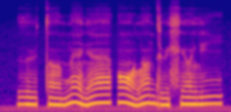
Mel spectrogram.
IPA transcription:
ð y˨ t ə̃ː˨ n̪ ẽ˦˨ ɾʲ ɛ̃ː˦ | õ˦˨ l ə̃˦ d y˨ xʲ ə̃ː˧ lʲ iː˧

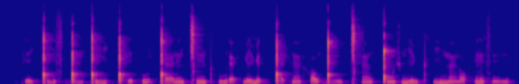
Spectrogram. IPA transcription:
k e˩ i̯ ǃ iː˩˧ s ɡ͡ǃ æ̃˩ ǃ iː˧˥ ǃʰ e˩ k u˥ ǃ æ˩˧ ɾ ẽ˥ ǀ ẽ˧˥ t̪ʰ u˧ ɾ æ̰˩˧ k ɳ i˥ ɳ ḛ˧ k ǃ æ̰˧ k ɾ æ̃˧ h ɒ˧ u̯ ɡ͡ǃ eː˩ i̯ ǀʰ æ̃˧ u̯ ǃ õ˧˥ ʃ m iː˧ ɳ t̪ʰ iː˥ m æ̃˩ ɾ ɒ˩˧ h ẽ˥ s ẽ˩˧ n

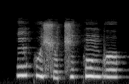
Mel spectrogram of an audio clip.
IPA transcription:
ĩ˦ kʷ ɪ˦˨ ʃ ʊ˨ t͡ʃ ɪ˦ k ũ˦ b ʊ˦

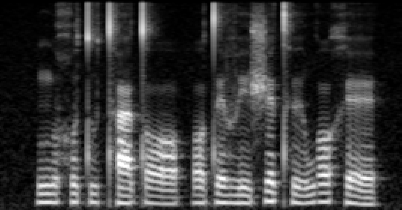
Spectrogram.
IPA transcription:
ŋ u χʷ ɘ t u tʰ a t ɔ | ɔ t ɛ v e ʃ ɛ tʰ ɘ w ɔ x ɛ

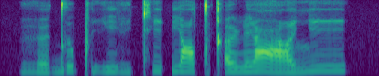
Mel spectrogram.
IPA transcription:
ɦ ø˩ d̪ ɯ˦ pʼ i̤˨ j e̤˩ cʰ i˦ ʔ j ɑ˥ tˤ kʼ ɯ˦ ɳ i˥ ʕ ɑ˨ ʎ i˥

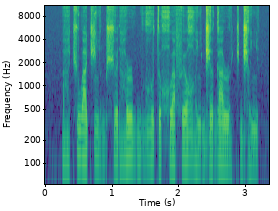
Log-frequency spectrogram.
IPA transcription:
a̤ t͡ʃ w a t͡ʃ ʎ ə̤ b ʃ ʏ ɾ a̤ ɹ ṳ b ṳ ɣ u t ə χʷ a f ʏ ʁʷ a̤ ʎ d͡ʒ ə ɡ a ɹ ə̤ t͡ʃ d͡ʒ ə̤ ʎ

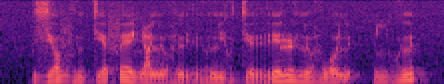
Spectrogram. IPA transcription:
zʲ ɔ v ṳ lʲ tʲ ɛ f e ʎ ɑ lʲ w ɑ̤ lʲ rʲ ɔ̤ lʲ j ɔ̤ tʲ ɔ rʲ ɛ lʲ ɭ i̤ lʲ w ɑ̤ w o lʲ | ʎ ɔ̤ lʲ

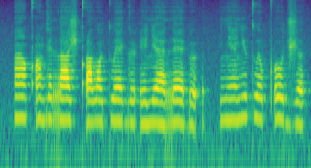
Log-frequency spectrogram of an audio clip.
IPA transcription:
ã qʼ õ ɡ ɛ r a ʒ qʼ ə lˠ ø tʷ ɛ ɡ ø ʔ e lʲ æ r ɛ ɠ ɵ ʔ | lʲ ɛ̃ lʲ ø tʷ ɛ o̯ pʼ o d͡ʒ ə

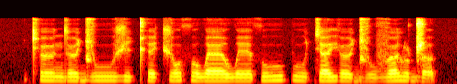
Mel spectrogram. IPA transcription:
cʰ øː n d øː d͡ʑ uː ʒ i kʰ e t͡ʃ o θ o w ɛː w eː θ uː p uː c ɛ j øː d͡ʑ u v œ l u ɖ͡ʐ ə

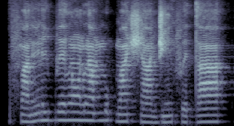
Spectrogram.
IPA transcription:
f ã˨ ɾ ĩ˧ ɾ i˧ b e˦ l ɔ̃˦ l ã˦ m o˦ b ã˧ ʃ ã˨ d͡ʒ ĩ˨ f e˨ d a˧

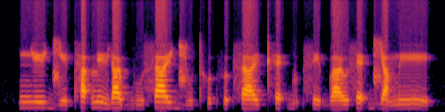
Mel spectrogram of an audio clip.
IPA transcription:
ɲ e˦ ɪ̯ d͡ʑ e˨ tʰ ä˦ ʔ l e˦˨ ɪ̯ j a˦˨ ʊ̯ b u˨ sʰ a˦ ɪ̯ d͡ʑ u˨ tʰ ʊ˦ ʔ θ ʊ˦ ʔ sʰ a˦ ɪ̯ kʰ ɛ˦ ʔ ɡ ʊ˦ ʔ s e˦˨ b a˦ ʊ̯ sʰ ɛ˦ ʔ d͡ʑ ä˦˨ m e˦

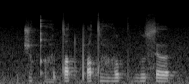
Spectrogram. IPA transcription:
t͡ʃ ə̤˦ qʼ a̤˨˦ l t ə˦ tˤ pʼ ə˦ tˤ ɦ ɔ̤˦ l pʰ ṳ˦ l s ə˦

